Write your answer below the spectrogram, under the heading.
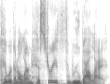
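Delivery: plain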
